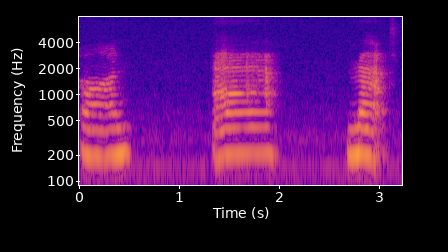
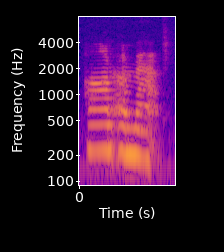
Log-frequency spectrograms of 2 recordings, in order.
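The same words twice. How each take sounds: First: Each word is said separately with pauses. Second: The words flow together as one phrase. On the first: The speaker calls it wrong. "instead of saying" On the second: The speaker calls it right. "I want them to get a phrase"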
